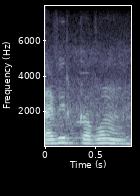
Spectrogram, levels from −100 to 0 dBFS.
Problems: constant background noise, continuous background conversations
